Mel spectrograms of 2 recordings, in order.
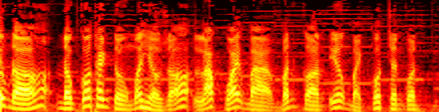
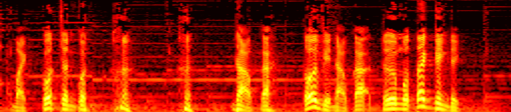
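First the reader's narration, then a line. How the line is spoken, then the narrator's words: Menacing old woman muttering. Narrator (Vietnamese): Lão quái bà lộ vẻ hung ác vô tưởng, lẩm bẩm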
